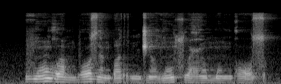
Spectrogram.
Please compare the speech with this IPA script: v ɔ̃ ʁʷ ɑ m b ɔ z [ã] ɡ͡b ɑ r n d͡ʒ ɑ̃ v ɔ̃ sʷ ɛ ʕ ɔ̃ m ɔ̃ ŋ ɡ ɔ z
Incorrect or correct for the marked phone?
correct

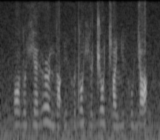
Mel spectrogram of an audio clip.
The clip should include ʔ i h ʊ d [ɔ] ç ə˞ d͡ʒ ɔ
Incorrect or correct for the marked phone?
correct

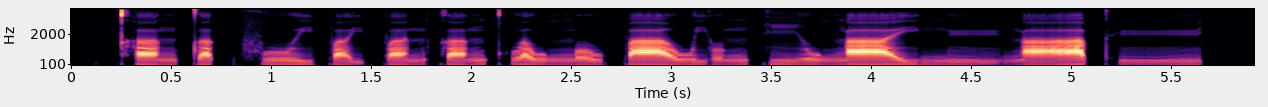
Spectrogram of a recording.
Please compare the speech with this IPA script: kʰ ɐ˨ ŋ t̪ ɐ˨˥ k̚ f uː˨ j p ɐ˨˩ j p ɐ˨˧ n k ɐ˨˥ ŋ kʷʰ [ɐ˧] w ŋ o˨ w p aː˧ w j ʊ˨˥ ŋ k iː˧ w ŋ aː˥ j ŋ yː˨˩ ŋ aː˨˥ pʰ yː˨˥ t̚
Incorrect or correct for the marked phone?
correct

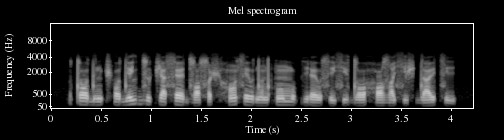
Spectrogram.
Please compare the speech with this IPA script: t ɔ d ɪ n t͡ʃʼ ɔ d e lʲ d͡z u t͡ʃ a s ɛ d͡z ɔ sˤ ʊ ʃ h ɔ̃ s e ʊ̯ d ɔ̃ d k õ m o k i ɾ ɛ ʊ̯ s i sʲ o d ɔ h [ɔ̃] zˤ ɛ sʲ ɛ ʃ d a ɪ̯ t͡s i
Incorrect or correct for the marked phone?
incorrect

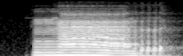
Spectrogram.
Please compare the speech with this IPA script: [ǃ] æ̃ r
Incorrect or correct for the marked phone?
incorrect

